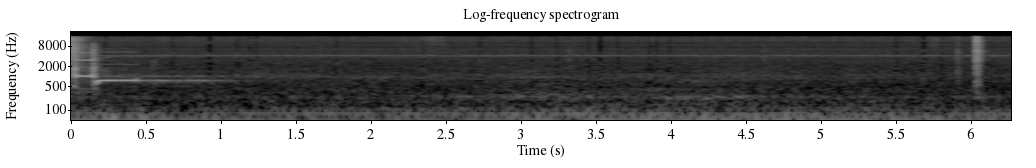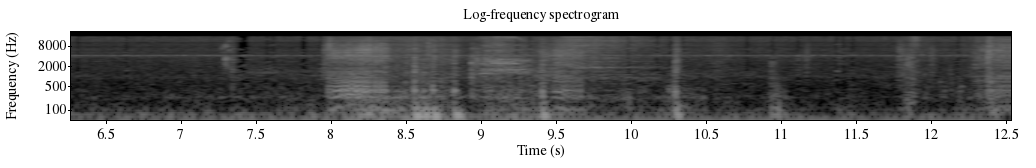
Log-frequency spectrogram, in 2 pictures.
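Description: A short electronic beep just after the start over a quiet cabin hum, then a few faint clicks and a louder stretch of rustling, handling-type noise about eight to ten seconds in.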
